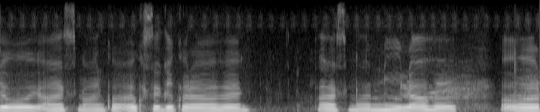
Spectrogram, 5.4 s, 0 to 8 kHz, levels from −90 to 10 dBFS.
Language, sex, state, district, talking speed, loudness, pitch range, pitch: Hindi, female, Bihar, West Champaran, 110 wpm, -14 LUFS, 195-205 Hz, 200 Hz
